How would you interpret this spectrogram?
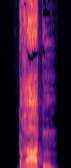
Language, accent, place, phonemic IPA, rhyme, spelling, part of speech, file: German, Germany, Berlin, /ˈbʁaːtn̩/, -aːtn̩, Braten, noun, De-Braten.ogg
- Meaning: 1. a roast (big portion of meat, usually cooked in the oven) 2. gerund of braten; roasting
